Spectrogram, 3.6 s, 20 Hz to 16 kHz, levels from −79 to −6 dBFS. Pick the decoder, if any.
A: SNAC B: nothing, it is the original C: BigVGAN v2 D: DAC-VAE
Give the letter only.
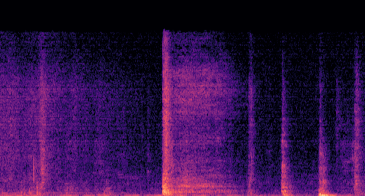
C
